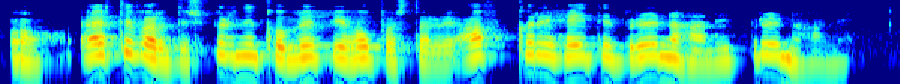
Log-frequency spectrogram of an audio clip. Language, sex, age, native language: Icelandic, female, 30-39, Icelandic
